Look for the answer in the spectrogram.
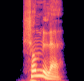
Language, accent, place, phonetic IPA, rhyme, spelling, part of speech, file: German, Germany, Berlin, [ˈʃʊmlə], -ʊmlə, schummle, verb, De-schummle.ogg
- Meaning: inflection of schummeln: 1. first-person singular present 2. first/third-person singular subjunctive I 3. singular imperative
